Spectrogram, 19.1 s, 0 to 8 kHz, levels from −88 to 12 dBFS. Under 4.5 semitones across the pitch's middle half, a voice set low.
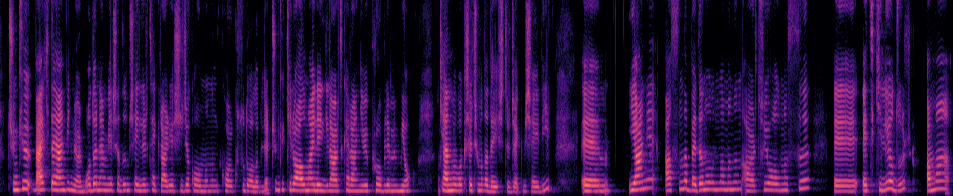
No: narrow, 2.6 semitones; high, 240 Hz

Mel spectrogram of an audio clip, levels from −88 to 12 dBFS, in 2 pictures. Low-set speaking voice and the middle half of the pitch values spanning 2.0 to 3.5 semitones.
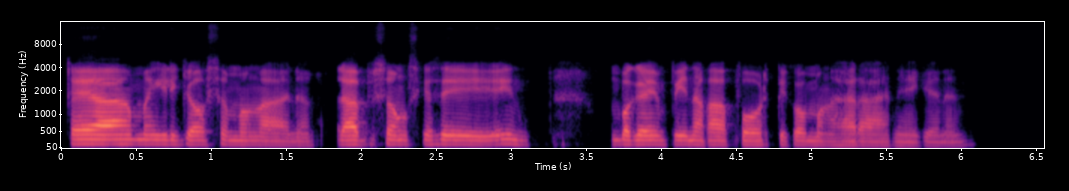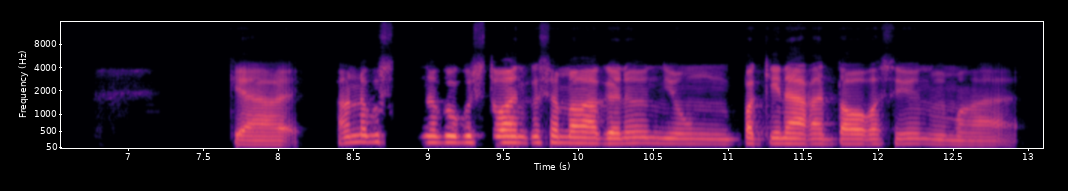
No: low, 130 Hz; average, 4.1 semitones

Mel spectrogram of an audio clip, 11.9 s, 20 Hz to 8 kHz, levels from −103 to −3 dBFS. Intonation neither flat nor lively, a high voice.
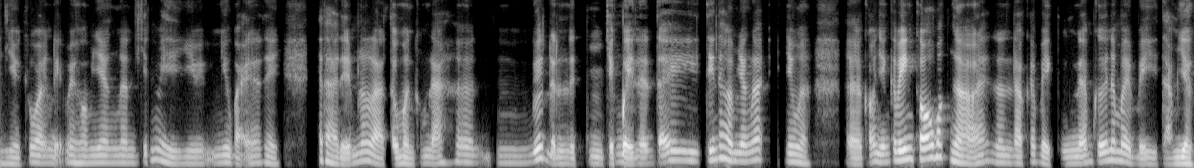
No: average, 4.8 semitones; low, 120 Hz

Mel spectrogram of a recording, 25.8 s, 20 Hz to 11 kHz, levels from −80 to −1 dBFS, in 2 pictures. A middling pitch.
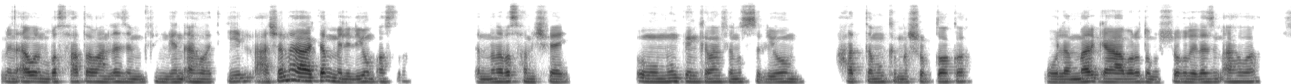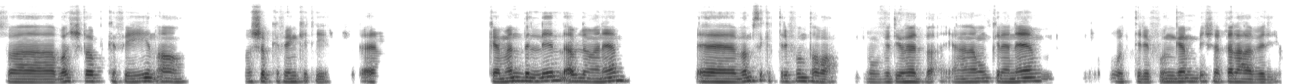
No: low, 120 Hz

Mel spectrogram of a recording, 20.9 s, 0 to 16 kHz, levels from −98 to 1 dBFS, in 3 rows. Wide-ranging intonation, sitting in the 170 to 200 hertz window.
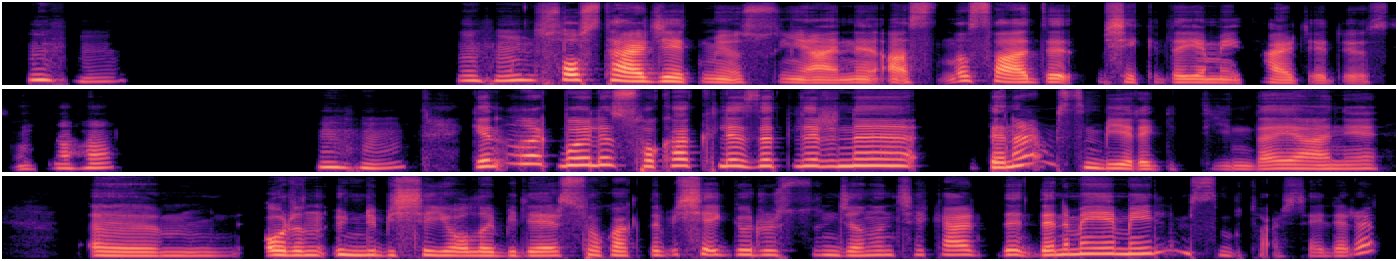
Yes: wide, 6.2 semitones; medium, 185 Hz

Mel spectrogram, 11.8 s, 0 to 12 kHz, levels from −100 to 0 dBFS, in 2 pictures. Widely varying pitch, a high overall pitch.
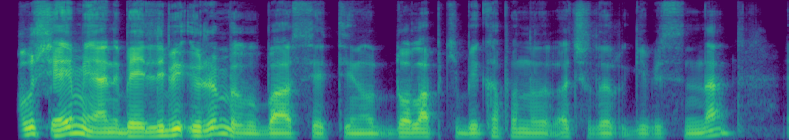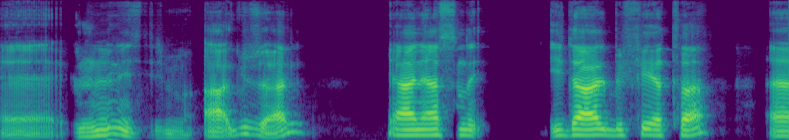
No: wide, 7.2 semitones; low, 105 Hz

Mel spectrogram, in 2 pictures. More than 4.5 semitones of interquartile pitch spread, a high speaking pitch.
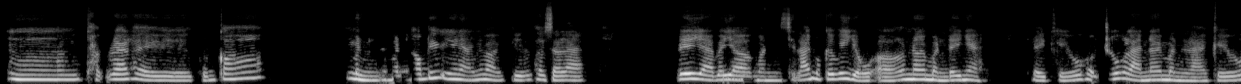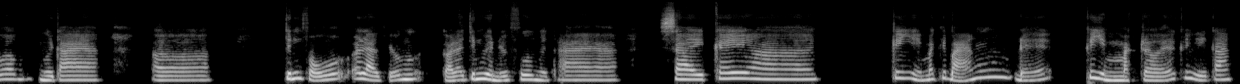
No: average, 3.5 semitones; high, 215 Hz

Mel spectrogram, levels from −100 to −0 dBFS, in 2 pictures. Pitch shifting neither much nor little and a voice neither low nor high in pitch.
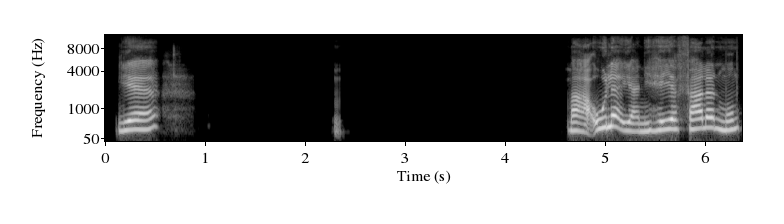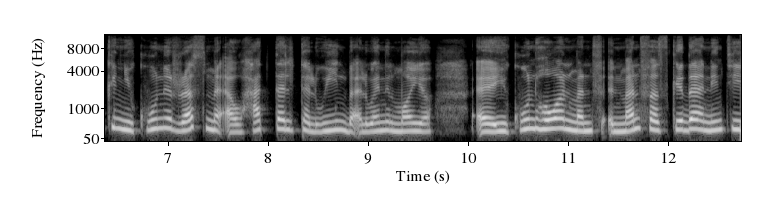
No: average, 3.5 semitones; very high, 255 Hz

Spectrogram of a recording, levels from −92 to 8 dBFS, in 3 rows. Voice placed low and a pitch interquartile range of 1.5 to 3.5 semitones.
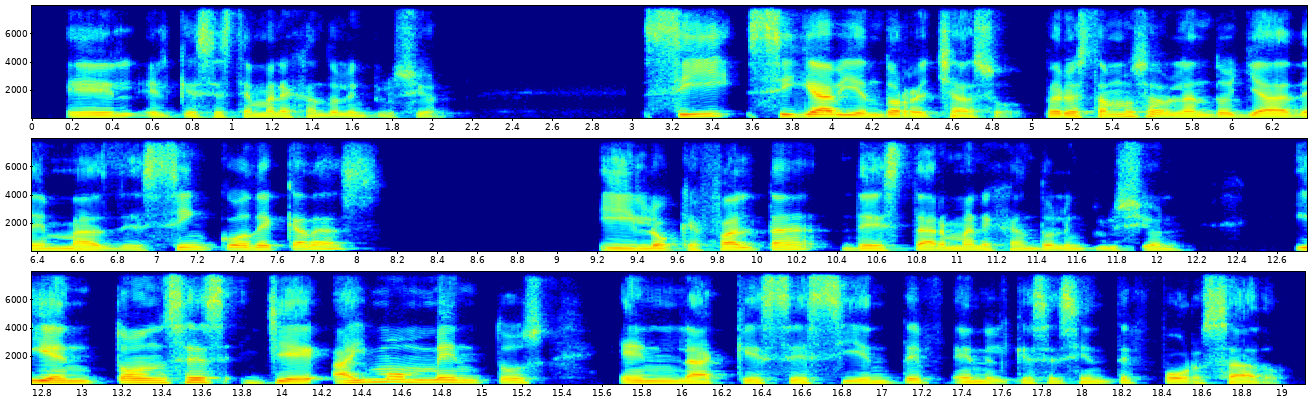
No: low, 120 Hz; average, 4.2 semitones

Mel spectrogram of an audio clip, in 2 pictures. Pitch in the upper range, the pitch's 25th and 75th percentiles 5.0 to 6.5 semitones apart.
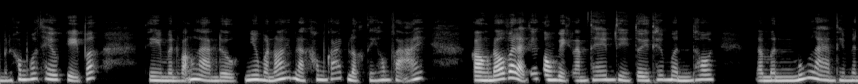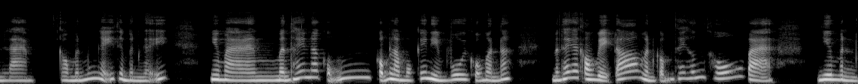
Yes: high, 205 Hz; wide, 5.4 semitones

